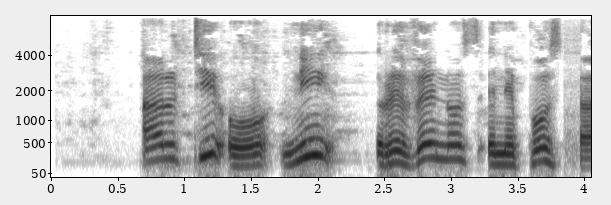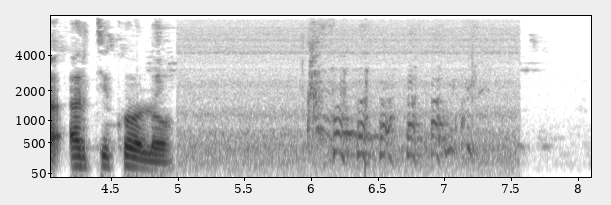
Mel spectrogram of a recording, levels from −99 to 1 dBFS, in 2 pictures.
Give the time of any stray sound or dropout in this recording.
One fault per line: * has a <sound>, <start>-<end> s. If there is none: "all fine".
* has a dropout, 3.9-4.0 s
* has a laugh, 5.9-7.4 s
